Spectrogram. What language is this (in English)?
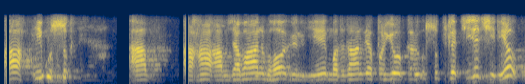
Maithili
